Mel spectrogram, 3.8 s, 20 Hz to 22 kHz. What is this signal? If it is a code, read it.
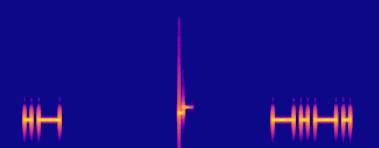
Morse code, heard as a keyed tone, about 17 wpm, 700 Hz. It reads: A C
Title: Single Letter-Number Alt 17wpm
